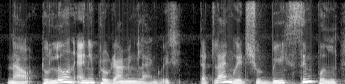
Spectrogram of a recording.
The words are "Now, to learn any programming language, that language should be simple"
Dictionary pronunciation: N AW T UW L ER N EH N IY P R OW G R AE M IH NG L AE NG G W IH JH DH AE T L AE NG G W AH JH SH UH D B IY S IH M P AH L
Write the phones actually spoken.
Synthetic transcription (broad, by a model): N AW T UW L ER N EH N IY P R OW G R AE M IH NG L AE NG G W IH JH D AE T L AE NG G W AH JH SH UH D B IY S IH M P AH L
